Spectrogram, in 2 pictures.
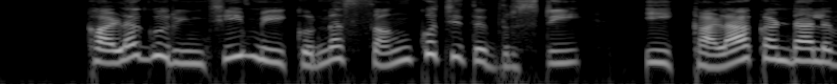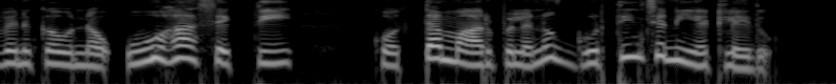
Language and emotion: Telugu, disgusted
